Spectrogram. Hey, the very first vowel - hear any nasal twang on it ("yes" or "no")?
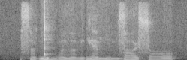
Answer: yes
